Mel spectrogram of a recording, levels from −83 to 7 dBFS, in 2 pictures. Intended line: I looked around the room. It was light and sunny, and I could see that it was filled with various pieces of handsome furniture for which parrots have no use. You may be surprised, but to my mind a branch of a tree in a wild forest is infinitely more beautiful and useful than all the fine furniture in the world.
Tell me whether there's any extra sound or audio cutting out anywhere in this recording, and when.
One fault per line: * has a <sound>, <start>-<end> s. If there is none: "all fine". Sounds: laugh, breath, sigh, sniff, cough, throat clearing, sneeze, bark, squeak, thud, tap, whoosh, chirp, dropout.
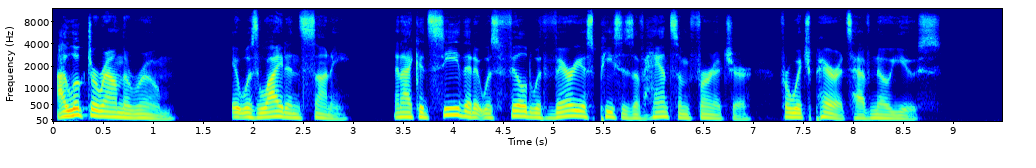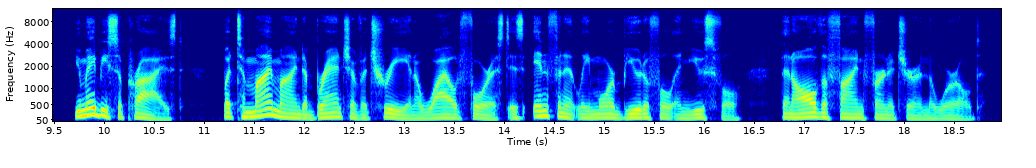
all fine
